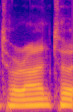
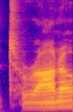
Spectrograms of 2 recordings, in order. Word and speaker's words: Toronto: is telling you that the second T in Toronto is silent please correct or leave the city yeah this is one of those weird things where people say there's a Toronto or Toronto and people in the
